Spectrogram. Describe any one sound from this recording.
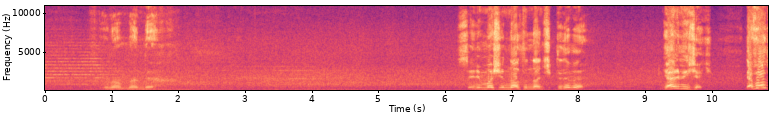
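A middle-aged man speaks slowly and coldly.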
